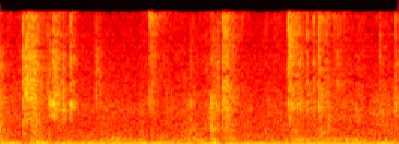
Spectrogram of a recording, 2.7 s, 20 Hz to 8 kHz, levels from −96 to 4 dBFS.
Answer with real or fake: fake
